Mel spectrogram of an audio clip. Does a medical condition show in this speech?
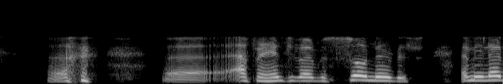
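Yes: cerebral palsy; cannot walk; voice is different.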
